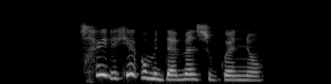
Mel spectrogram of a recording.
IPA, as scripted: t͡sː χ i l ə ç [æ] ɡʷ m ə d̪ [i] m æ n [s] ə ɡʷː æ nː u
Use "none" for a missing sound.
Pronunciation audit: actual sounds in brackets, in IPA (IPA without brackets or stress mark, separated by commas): æ, æ, s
